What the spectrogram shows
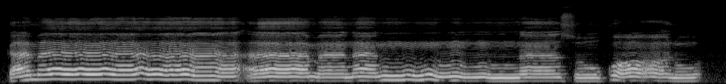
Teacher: Ditahan gunahnya pas saat nun tasdidnya.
